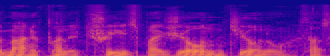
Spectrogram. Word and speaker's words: Jean Giono: talking about the man who planted trees by jean giorno that's how you pronounce the name french author um so i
